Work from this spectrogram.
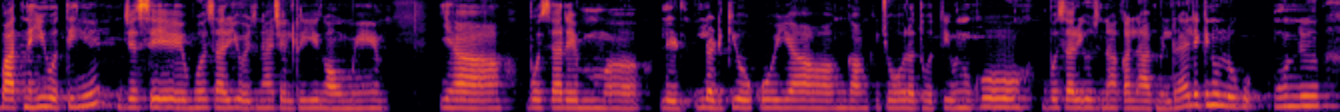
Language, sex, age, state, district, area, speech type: Hindi, female, 18-30, Madhya Pradesh, Ujjain, rural, spontaneous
